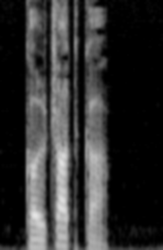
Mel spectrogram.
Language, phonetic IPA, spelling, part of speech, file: Polish, [kɔlˈt͡ʃatka], kolczatka, noun, Pl-kolczatka.ogg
